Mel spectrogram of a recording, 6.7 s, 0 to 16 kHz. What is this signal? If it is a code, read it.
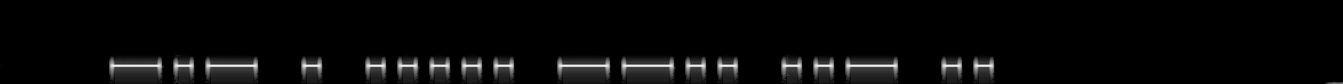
Morse code, heard as a keyed tone, about 15 wpm, 700 Hz. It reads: KE5ZUI
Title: USA Callsign DE Callsign 15wpm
